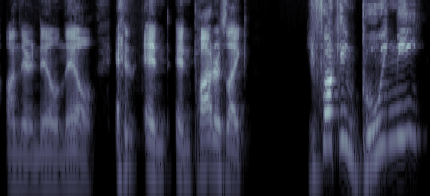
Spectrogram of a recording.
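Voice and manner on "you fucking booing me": loud, high furious mock tirade; angry rant. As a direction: blast the booing crowd like a fed-up coach. Coach Potter rants at booing fans.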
